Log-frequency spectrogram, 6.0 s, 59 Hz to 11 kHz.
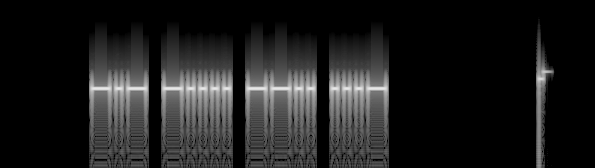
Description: Morse code, heard as a keyed tone, about 20 wpm, 700 Hz. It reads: K6ZV
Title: USA Call Signs - 4 Characters - 3x Character Spacing - 20wpm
